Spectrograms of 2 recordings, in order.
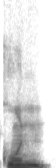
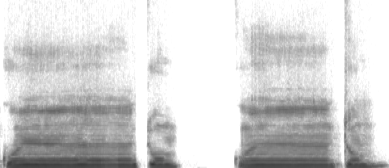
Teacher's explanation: So you're going to hide the noon sound. You won't say kun. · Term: ikhfa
